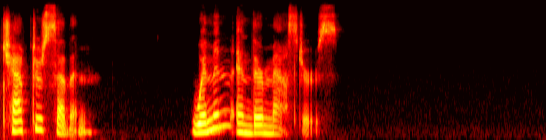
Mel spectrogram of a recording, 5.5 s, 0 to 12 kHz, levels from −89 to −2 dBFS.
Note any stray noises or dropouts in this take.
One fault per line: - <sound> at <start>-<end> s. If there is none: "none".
none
